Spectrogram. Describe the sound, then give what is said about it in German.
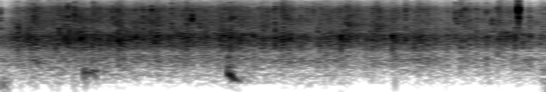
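A church audience claps steadily for a few seconds for a child who was brought up front, a dense, even wash of many hands with no voices standing out. “Vielen Dank, dicken Applaus.”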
